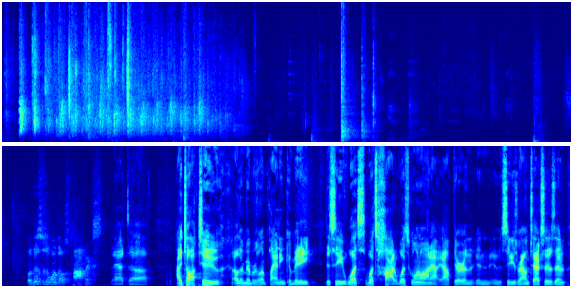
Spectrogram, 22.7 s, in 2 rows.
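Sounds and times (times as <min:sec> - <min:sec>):
audience applause welcoming a speaker: 0:00.0 - 0:05.0
thumps and footsteps: 0:05.3 - 0:07.6, 0:10.6 - 0:11.0
speech: 0:12.0 - 0:22.7.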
